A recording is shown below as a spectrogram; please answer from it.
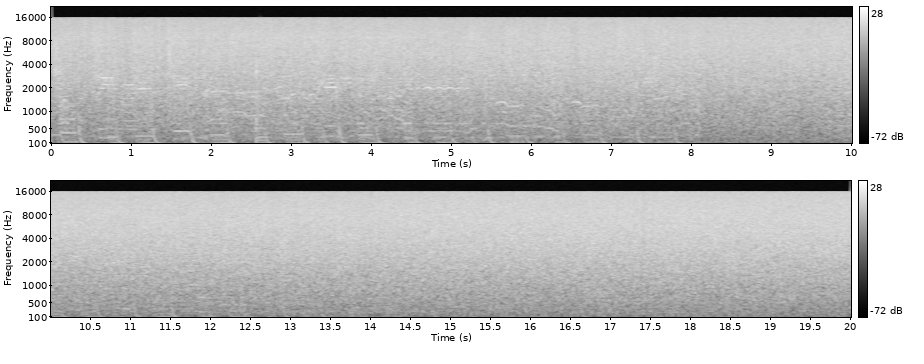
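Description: Car radio playing a weak, distant FM broadcast received by troposcatter: music with a beat through heavy static hiss for the first eight seconds or so. After that, steady hiss takes over and the music is only faint.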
